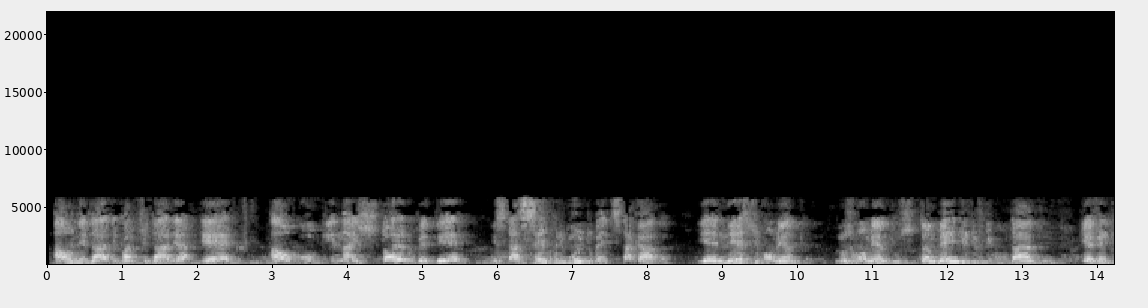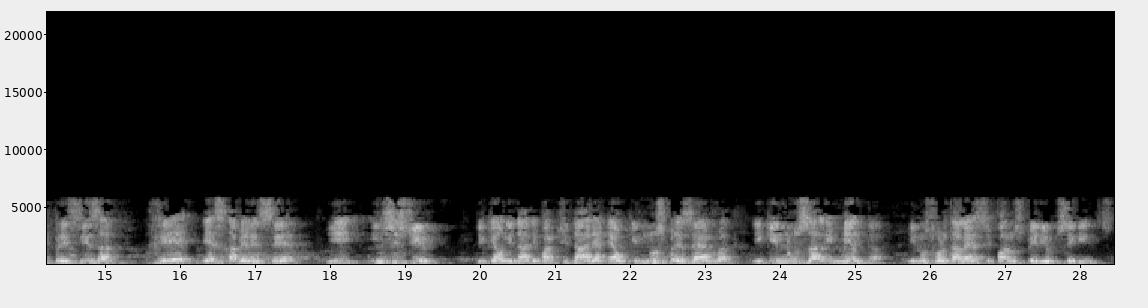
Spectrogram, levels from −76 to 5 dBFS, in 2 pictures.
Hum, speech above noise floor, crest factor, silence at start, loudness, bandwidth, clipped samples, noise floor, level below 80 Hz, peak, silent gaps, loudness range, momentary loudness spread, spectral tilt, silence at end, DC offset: none; 26 dB; 14 dB; 0.1 s; -14 LUFS; 6.2 kHz; under 0.1%; -39 dBFS; -46 dBFS; 0 dBFS; none; 2 LU; 12 LU; -3.5 dB/octave; 0.05 s; under 0.1%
